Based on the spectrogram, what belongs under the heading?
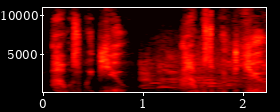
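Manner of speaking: silent mouthed whisper. Retold or imitated. Husband mouthing an alibi behind wife, whispered. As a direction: mouth it behind her back, barely a breath.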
